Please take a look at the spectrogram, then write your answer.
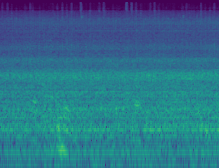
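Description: A Proton Saga FLX car idles with its air conditioning switched on, a steady mid-pitched engine drone with a constant hum and slight vibration and no clear change. It sounds close and continuous.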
